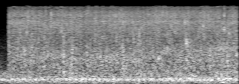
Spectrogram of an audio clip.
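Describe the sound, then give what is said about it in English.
Steady rain during a game scene as characters step back outside: an even, soft hiss of falling rain that starts almost at once and continues unchanged throughout. “as Demetrius opens out the gatehouse, and you guys are back out in the rain”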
